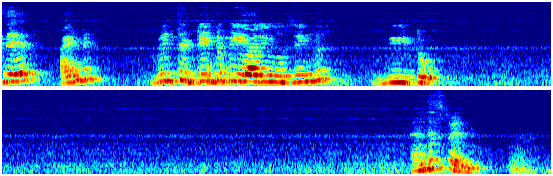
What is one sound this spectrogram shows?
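A middle-aged woman speaks clearly, as if teaching, close by.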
